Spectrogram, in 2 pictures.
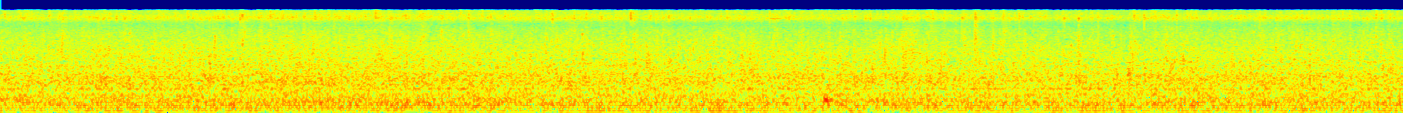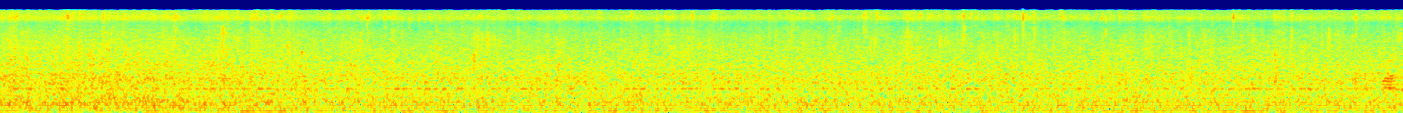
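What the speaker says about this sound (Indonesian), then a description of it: "tapi pas hujan deras banget." Heavy rain pours steadily and loudly on a bus during a trip, a dense unbroken hiss lasting the whole stretch with a faint engine hum beneath and no voices.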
